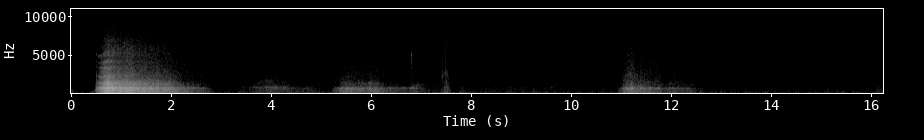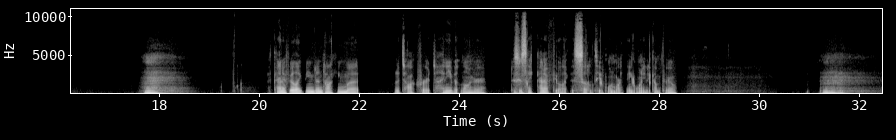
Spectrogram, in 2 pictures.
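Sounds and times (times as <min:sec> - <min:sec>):
deep slow breaths with sigh-like exhalations: 0:00.5 - 0:02.9, 0:03.5 - 0:07.1, 0:11.0 - 0:12.5, 0:17.7 - 0:18.8, 0:28.5 - 0:30.4, 0:31.2 - 0:32.4
speech: 0:20.4 - 0:22.0, 0:22.8 - 0:28.4, 0:31.2 - 0:31.8.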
